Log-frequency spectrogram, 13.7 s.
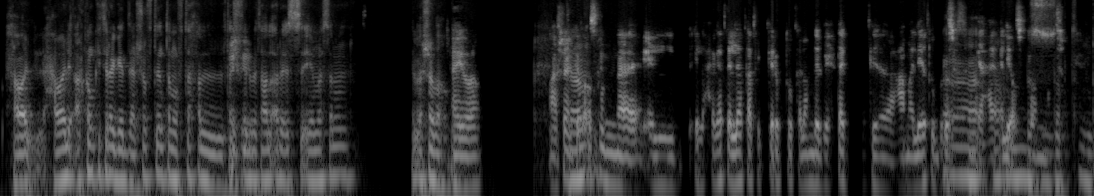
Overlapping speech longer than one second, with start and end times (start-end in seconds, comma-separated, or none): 11.8-13.2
